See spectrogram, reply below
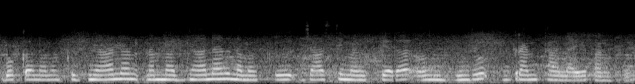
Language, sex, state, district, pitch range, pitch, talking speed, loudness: Tulu, female, Karnataka, Dakshina Kannada, 210-225 Hz, 215 Hz, 105 wpm, -13 LUFS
